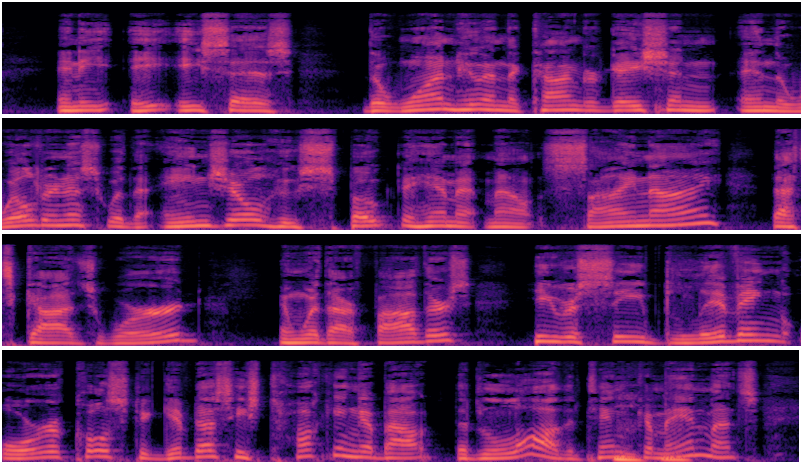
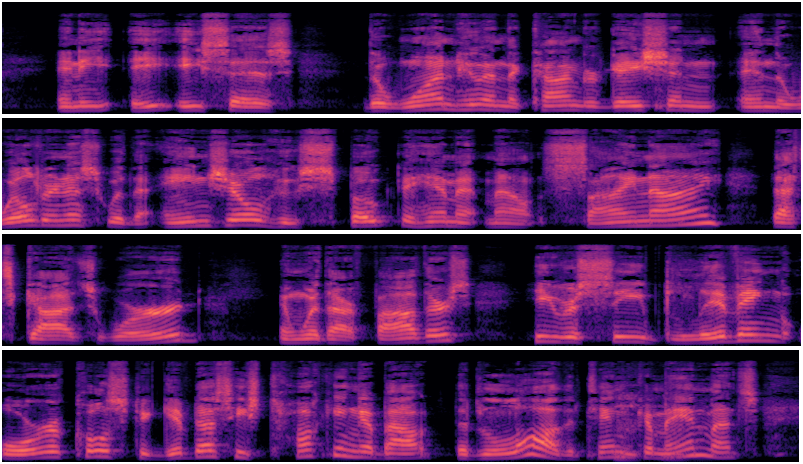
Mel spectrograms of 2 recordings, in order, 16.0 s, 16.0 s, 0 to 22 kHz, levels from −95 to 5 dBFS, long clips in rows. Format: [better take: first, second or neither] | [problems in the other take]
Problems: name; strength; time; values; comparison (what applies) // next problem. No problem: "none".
first | thin; somewhat; fading below 300 Hz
